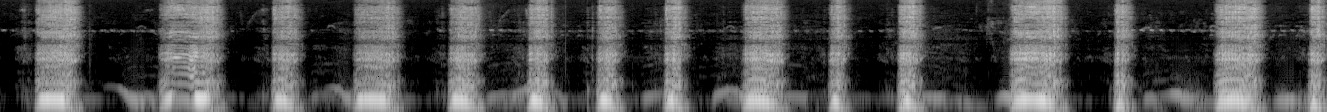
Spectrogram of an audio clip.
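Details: Lion on territorial patrol in the Masai Mara gives a long run of deep grunting roars, about a dozen short low bursts at roughly one-second intervals, with softer rumbling grunts between them.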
